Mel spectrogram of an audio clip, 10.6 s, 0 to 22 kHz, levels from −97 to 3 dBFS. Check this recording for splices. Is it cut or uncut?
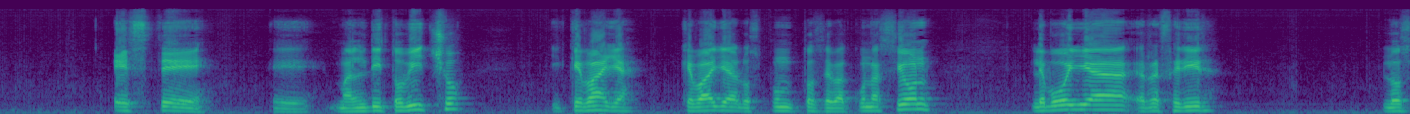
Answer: uncut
